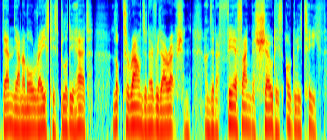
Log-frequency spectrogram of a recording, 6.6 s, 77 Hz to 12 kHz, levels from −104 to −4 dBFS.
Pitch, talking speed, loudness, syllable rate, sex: 120 Hz, 185 wpm, -20 LUFS, 5.9 syllables/s, male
